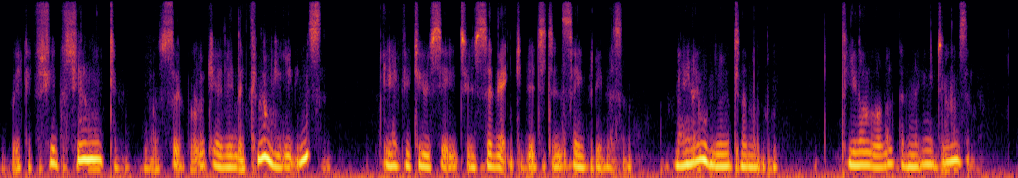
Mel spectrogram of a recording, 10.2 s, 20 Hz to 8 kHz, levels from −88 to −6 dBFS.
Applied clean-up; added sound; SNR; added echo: neural diffusion model UNIVERSE++.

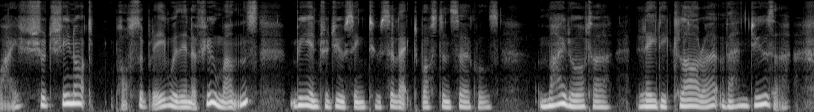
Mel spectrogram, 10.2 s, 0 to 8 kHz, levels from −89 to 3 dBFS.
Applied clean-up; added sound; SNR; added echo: none; none; none; none.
